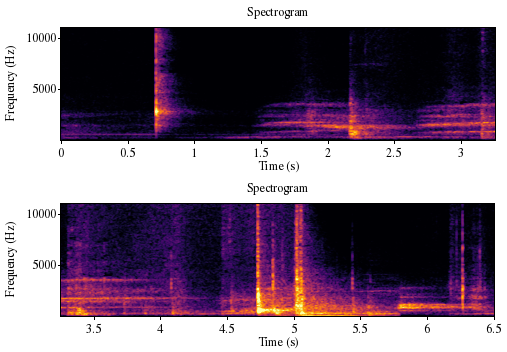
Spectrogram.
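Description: A single sharp click of a wall switch being pressed, then an unidentified sound with several steady high tones. Near the end come a few louder knocks and handling noise.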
